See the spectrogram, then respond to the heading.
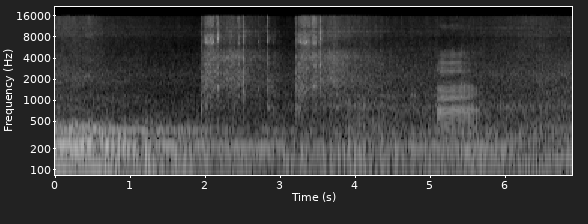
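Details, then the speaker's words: Honda Supra motorcycle that lacks power and tops out at 100 km/h: at idle a light, steady tapping knock rides over the single's thump; mechanic attributes it to a rough, worn crankshaft bearing. "ini posisi stasioner terdengar suara stroke stroke di telinga saya nggak tahu di layar tonton kalian inilah kruk asnya bermasalah jadi lahernya kasar"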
